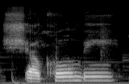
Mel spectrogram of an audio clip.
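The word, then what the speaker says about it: Shokunbi: Shakumbi. S H O K U N B I. That is how you say it.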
